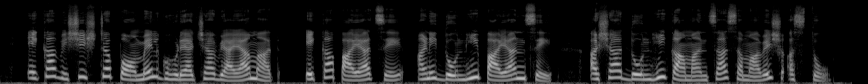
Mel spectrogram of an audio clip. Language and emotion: Marathi, neutral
